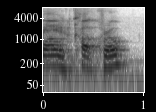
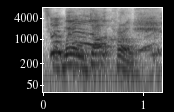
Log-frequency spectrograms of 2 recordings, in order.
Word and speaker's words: Will Dockerel: Oh, it's It's Will. Will Dockerel. It's both said it wrong. It's Will Dockerel.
